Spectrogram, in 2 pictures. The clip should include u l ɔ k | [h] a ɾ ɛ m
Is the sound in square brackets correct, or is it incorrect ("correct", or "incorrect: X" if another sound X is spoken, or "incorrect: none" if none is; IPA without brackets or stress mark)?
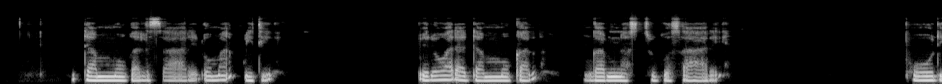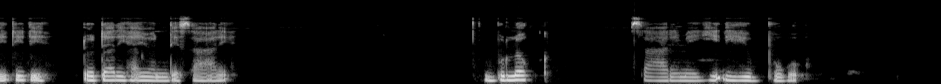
incorrect: s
